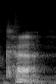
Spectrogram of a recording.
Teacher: when you have this plosive ka, the stricture happens between the back of the tongue and the velum.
